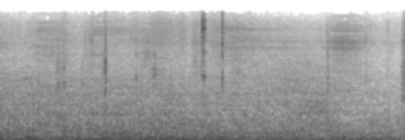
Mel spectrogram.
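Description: Steady low rumble of a car's engine and tyres on the road, heard inside the moving car's cabin, with a couple of faint ticks.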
